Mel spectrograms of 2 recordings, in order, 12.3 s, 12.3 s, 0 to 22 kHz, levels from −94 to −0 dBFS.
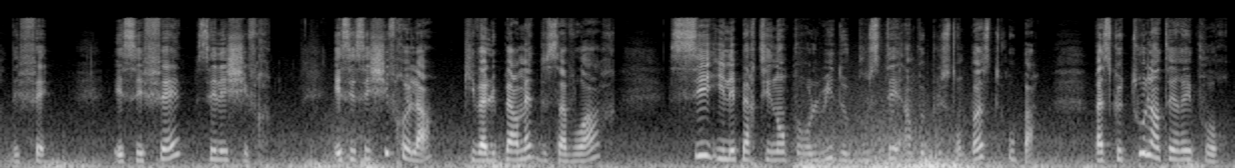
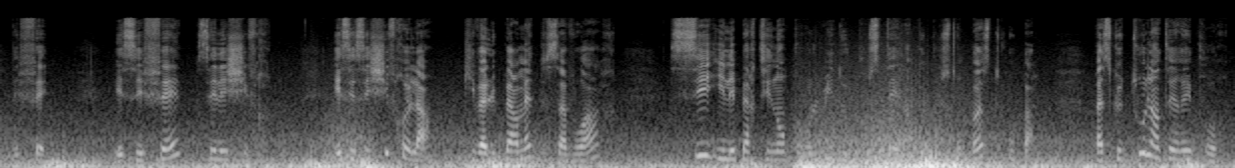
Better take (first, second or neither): first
